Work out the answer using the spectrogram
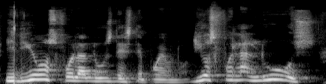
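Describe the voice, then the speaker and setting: A man teaching the Bible in a sermon style, emphatic and repetitive. He keeps checking in with the listeners, and his voice sits a little high for a man. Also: sing-song, slow pace, a little mellow, husky.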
